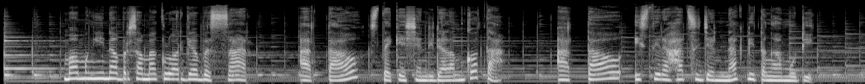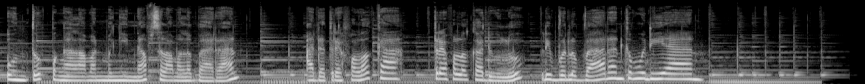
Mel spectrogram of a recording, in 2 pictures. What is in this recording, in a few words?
INDONESIA CASUAL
